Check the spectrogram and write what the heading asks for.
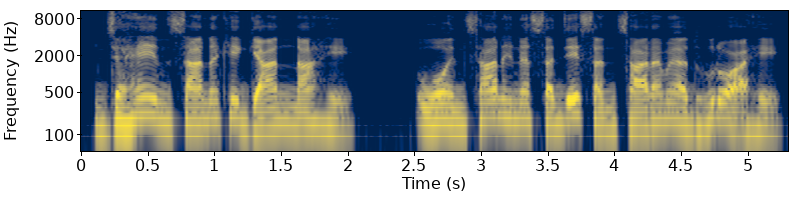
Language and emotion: Sindhi, neutral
